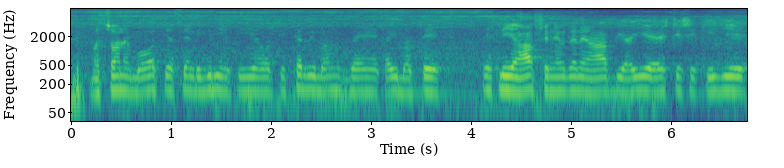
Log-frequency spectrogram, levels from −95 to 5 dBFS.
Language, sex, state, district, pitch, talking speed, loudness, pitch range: Hindi, male, Rajasthan, Barmer, 140 Hz, 230 wpm, -19 LUFS, 140-150 Hz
